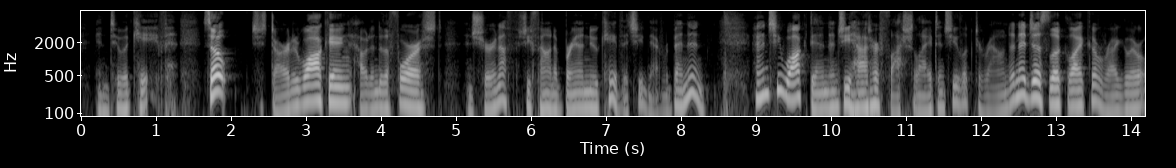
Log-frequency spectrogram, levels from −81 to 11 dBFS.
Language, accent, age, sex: English, American, 30-49, male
